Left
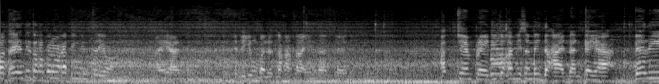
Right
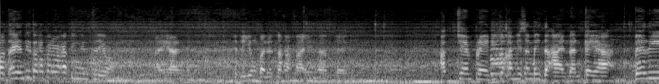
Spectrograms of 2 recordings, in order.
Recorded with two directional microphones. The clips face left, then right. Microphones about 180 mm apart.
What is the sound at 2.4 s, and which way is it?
Speech, 15° left (ahead or behind).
